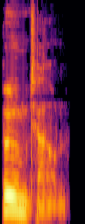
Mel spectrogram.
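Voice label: "boom town", British English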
